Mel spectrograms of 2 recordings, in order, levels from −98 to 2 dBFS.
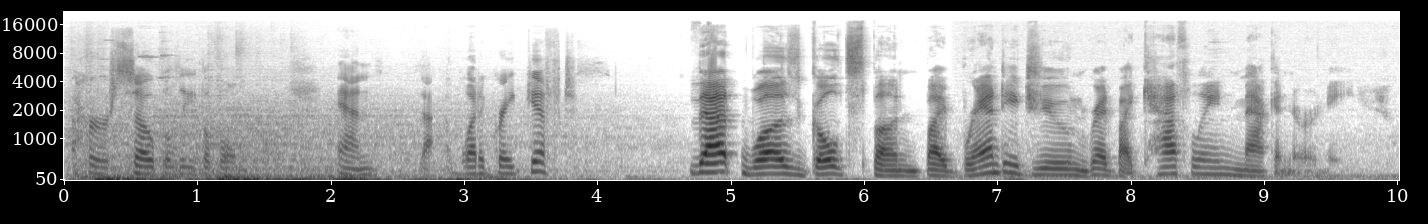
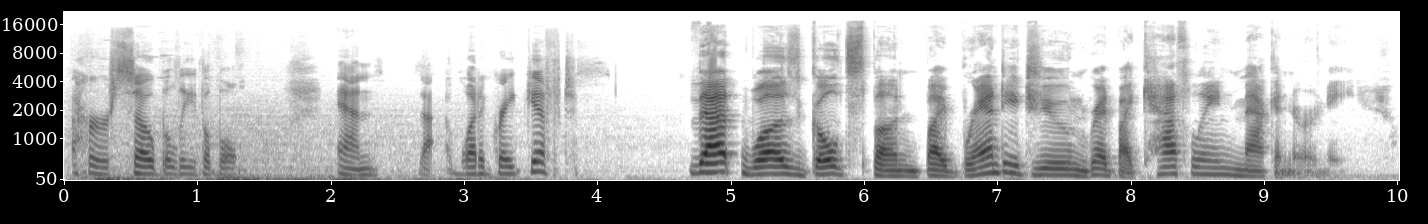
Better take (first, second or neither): second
